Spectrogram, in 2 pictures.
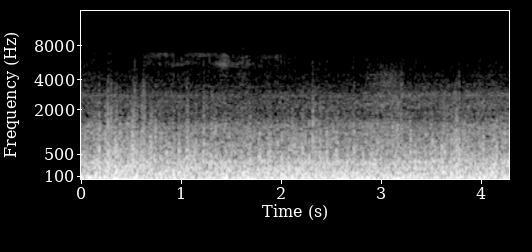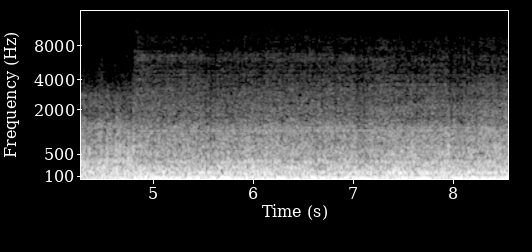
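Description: Cabin noise of a vehicle driving on a highway: steady engine rumble with road and wind noise, growing a little louder from about five seconds in.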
